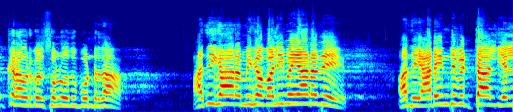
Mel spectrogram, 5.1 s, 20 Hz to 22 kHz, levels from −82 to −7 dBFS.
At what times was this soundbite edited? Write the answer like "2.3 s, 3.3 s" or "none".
none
